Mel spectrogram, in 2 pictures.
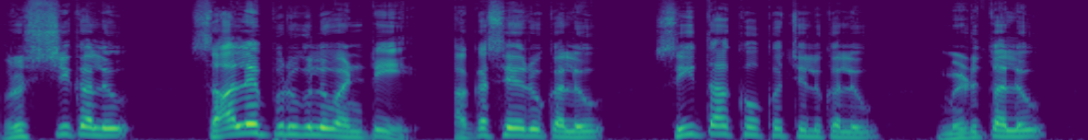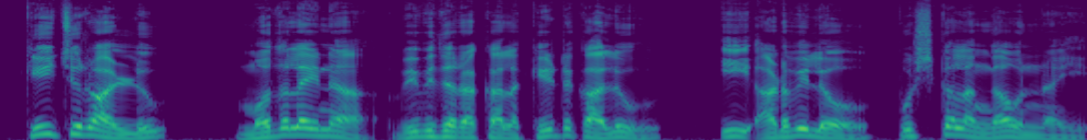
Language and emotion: Telugu, neutral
